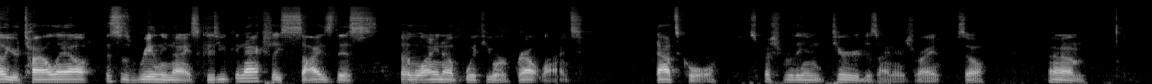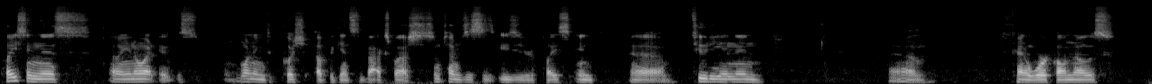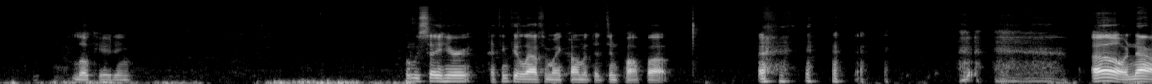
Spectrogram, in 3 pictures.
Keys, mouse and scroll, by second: 9.3 click, 10.8 space, 11.6 click, 26.0 click.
